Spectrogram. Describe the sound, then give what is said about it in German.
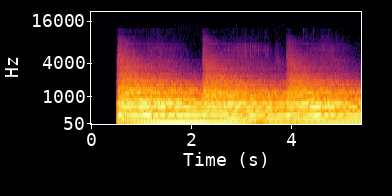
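The Pummerin, the massive, deep bell of Vienna, tolls three times at slow, even intervals, each loud strike blooming into a long, humming resonance that never fully fades before the next. No voices are heard. “Das ist die Stimme der dicken Pummerin aus Wien.”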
